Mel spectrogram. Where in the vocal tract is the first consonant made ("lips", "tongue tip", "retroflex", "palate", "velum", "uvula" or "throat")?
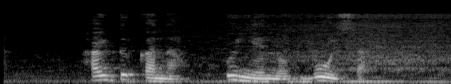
throat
